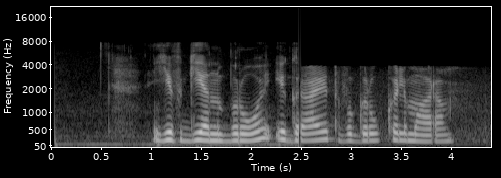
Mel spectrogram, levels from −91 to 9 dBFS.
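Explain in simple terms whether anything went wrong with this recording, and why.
At about 2.47 s the speech abruptly turns dull and boxy, after a tiny gap of about 20 ms, and it stays that way to the end. From there everything above roughly 3.8 kHz is gone, the voice drops a little in level, and a faint new background noise comes in underneath. That's the classic sign of an input switched to a poorer device, likely a jump from the main microphone to a headset or another cheaper mic mid-recording.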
